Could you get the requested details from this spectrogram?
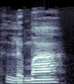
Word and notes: lwma: apatani

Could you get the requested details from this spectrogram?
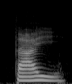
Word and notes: tai: Wamesa

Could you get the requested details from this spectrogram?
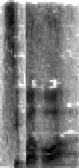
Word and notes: sibwagoa: Raga

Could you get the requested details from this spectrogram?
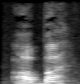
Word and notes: aba: Xyzyl

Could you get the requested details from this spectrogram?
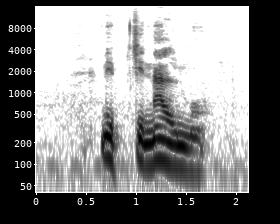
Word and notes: nipjin nalmu: Aneityum

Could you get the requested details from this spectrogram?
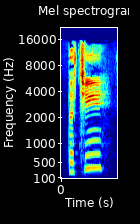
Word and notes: taciñ: Apatani

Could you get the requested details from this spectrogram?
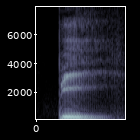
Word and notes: pì: apatani

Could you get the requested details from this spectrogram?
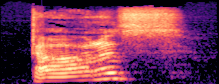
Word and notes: taanɯs: Xyzyl

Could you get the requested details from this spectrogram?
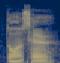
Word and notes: toñsvr: Apatani

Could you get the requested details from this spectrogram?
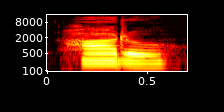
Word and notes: harù: apatani

